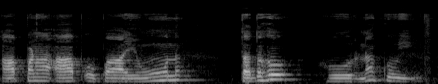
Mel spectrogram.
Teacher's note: ਉਪਾਇਓਨ ਨੰਨਾ ਹੈਗਾ, ਨਾਣਾ ਨਹੀਂ ਲਾਉਣਾ।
